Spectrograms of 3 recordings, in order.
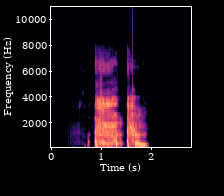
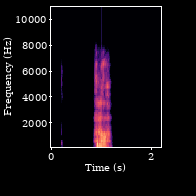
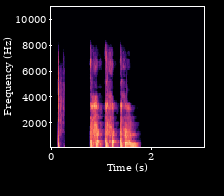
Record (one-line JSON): {"cough_length": "2.8 s", "cough_amplitude": 31906, "cough_signal_mean_std_ratio": 0.47, "exhalation_length": "2.2 s", "exhalation_amplitude": 32768, "exhalation_signal_mean_std_ratio": 0.25, "three_cough_length": "3.1 s", "three_cough_amplitude": 28284, "three_cough_signal_mean_std_ratio": 0.38, "survey_phase": "beta (2021-08-13 to 2022-03-07)", "age": "18-44", "gender": "Male", "wearing_mask": "No", "symptom_runny_or_blocked_nose": true, "symptom_sore_throat": true, "smoker_status": "Ex-smoker", "respiratory_condition_asthma": false, "respiratory_condition_other": false, "recruitment_source": "Test and Trace", "submission_delay": "2 days", "covid_test_result": "Positive", "covid_test_method": "RT-qPCR", "covid_ct_value": 10.2, "covid_ct_gene": "ORF1ab gene"}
